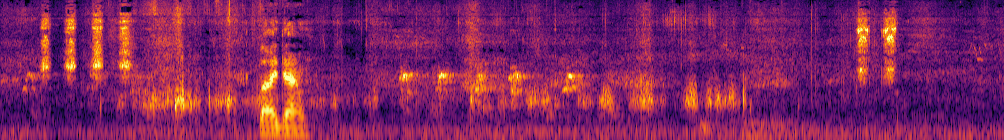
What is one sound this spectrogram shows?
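Sheep hooves patter on dry ground as a flock trots.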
